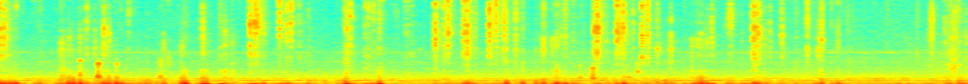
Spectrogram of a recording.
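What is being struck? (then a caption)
Small faceted glass perfume bottle. A small faceted glass perfume bottle with a gold cap and pink tassel atomizer is held close to the mic and scratched and tapped with long nails. The result is a dense, continuous stream of sharp clicks and scratchy crackles with bright, short ticks. These sit over a heavy, low, muffled rumble.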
